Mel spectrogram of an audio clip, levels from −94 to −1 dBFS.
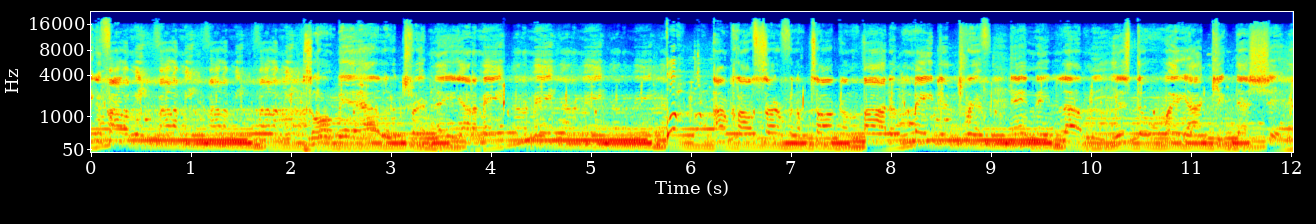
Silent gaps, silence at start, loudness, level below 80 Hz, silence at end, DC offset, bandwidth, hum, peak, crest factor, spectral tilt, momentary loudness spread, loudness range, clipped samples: none; 0 s; -14 LUFS; -36 dBFS; 0 s; under 0.1%; 19 kHz; none; -2 dBFS; 14 dB; -4 dB/octave; 4 LU; 1 LU; under 0.1%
